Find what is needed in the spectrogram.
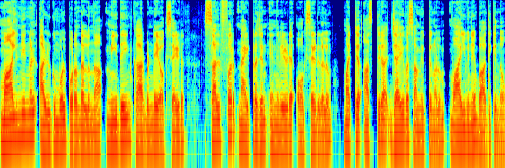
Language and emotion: Malayalam, neutral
